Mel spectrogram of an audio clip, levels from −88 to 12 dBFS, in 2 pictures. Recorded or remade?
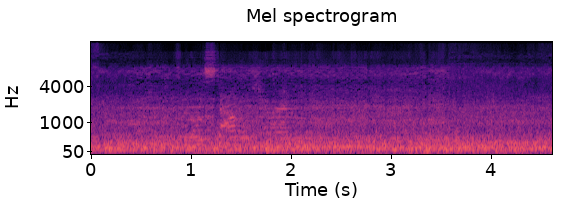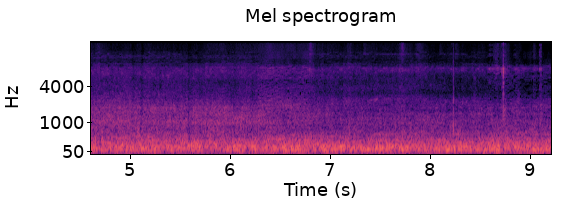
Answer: remade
